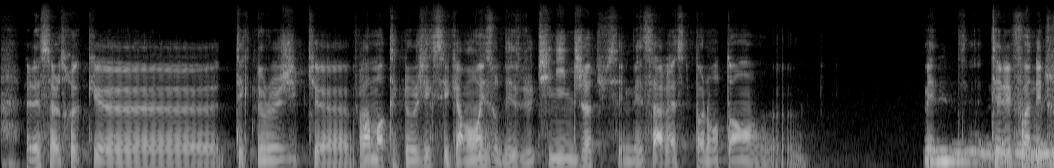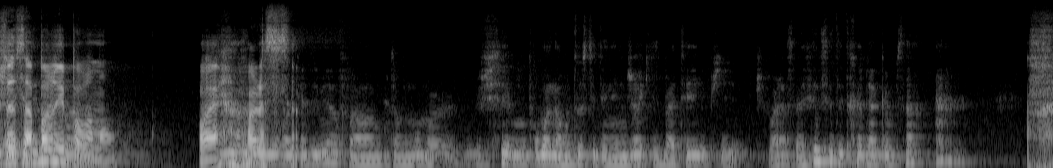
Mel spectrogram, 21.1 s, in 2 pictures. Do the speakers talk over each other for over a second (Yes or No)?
Yes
